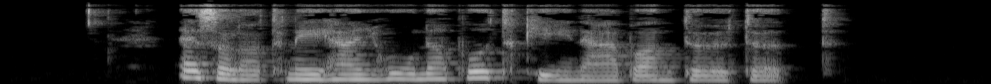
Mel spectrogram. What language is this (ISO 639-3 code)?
hun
